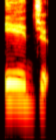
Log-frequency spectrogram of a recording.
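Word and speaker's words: edge: यहां पर क्या होगा एज एज तो यहां पर साइलेंट क्या होगा एज डी साइलेंट होगा ठीक है फिर यहां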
